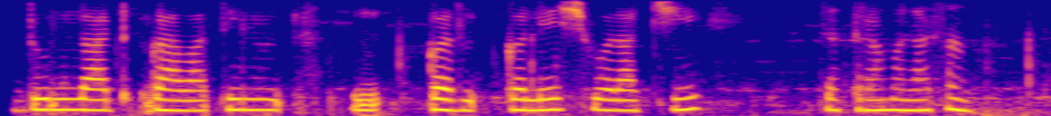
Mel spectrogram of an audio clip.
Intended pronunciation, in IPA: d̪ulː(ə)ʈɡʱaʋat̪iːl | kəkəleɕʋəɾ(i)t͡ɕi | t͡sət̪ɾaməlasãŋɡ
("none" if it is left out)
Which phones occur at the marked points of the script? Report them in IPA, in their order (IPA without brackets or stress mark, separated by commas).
a, a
